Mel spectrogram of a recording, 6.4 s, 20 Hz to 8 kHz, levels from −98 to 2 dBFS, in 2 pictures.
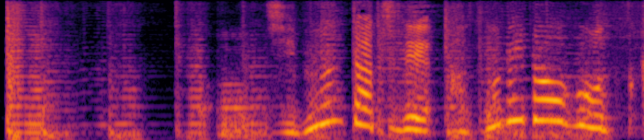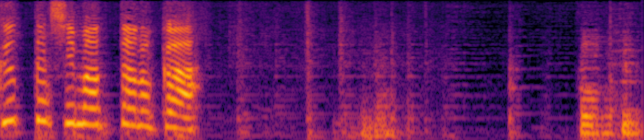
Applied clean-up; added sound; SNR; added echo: neural mask model RNNoise.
